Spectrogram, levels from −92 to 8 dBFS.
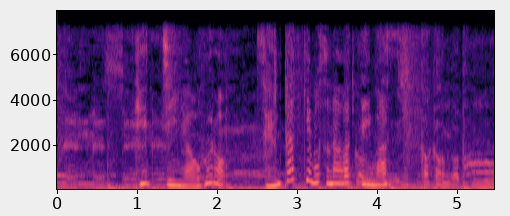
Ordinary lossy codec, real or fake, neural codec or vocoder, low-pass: none; fake; codec, 16 kHz, 4 kbps, FreqCodec, larger model; 7.2 kHz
